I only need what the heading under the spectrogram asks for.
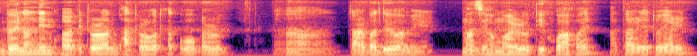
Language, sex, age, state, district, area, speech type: Assamese, male, 18-30, Assam, Morigaon, rural, spontaneous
